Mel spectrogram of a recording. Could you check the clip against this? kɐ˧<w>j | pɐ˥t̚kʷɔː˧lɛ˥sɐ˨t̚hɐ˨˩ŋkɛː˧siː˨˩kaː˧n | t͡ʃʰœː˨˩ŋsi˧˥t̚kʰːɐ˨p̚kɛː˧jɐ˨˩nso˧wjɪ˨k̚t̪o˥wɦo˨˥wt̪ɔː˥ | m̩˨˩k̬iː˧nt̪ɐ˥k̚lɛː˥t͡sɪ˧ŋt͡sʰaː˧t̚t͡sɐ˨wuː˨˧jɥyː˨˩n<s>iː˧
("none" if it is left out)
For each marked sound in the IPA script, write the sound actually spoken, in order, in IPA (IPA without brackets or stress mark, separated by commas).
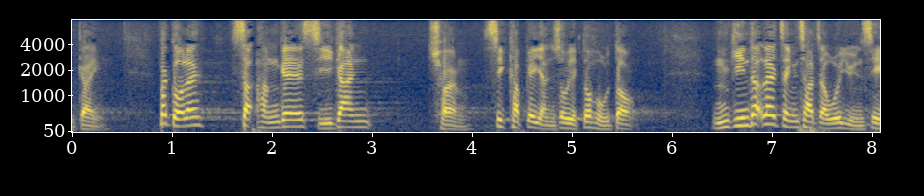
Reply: none, s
